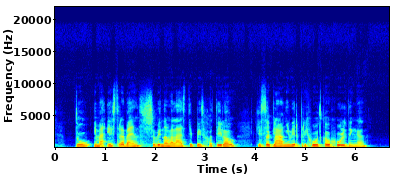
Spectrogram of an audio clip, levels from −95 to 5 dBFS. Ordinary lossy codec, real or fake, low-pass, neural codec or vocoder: none; fake; 19.8 kHz; vocoder, 44.1 kHz, 128 mel bands, Pupu-Vocoder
